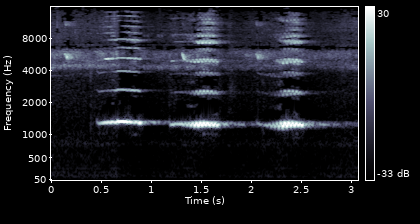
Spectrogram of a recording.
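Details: A chestnut-necklaced partridge (Arborophila charltonii) calls with a steady, mellow whistled note that swells about once a second, over a constant high insect drone.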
